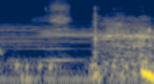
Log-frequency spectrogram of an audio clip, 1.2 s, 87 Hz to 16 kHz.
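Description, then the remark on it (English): An electric Manscaped Lawnmower 4.0 body hair trimmer with a 7,000 RPM motor hums with a steady, motor-driven buzz for about a second, fairly quiet, with a faint voice murmuring underneath. “Lawnmower that sounds a little 0. better.”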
